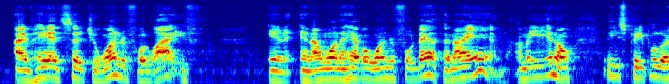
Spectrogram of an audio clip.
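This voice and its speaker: Amid noticeable background noise, a man speaks at medium pitch with ordinary pitch variation. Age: 80s+. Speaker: interviewee reflecting on life. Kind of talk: personal interview. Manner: halting.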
